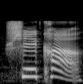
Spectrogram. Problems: background conversations at intervals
